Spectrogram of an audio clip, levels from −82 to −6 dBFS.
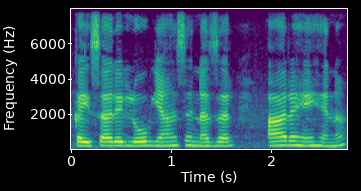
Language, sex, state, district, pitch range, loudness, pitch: Hindi, female, Madhya Pradesh, Umaria, 220-230 Hz, -15 LUFS, 225 Hz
